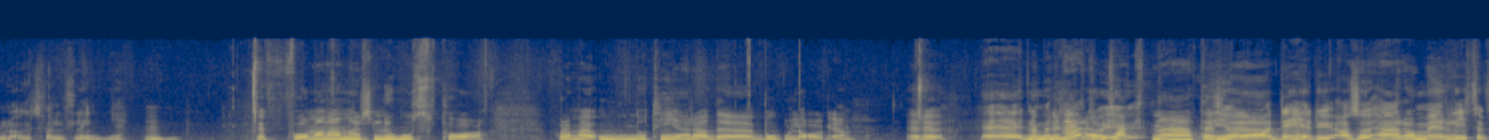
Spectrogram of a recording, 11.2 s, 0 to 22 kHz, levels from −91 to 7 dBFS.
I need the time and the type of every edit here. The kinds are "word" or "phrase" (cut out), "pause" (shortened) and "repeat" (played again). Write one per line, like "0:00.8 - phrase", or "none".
none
